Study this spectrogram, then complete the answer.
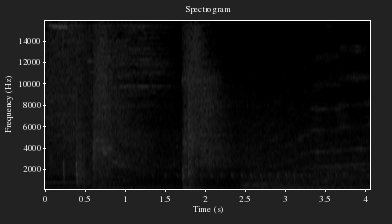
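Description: A metal cabinet door swings shut with a clank.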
